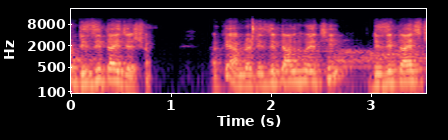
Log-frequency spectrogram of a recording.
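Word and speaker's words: digitization: ঠিক আছে, ডিজিটাইজেশন আমরা যেটাকে বলি ডিজিটালাইজেশন, অনেকে বলি that is a wrong pronunciation অথবা রং ওয়ার্ড, আমরা বলবো ডিজিটাইজেশন।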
